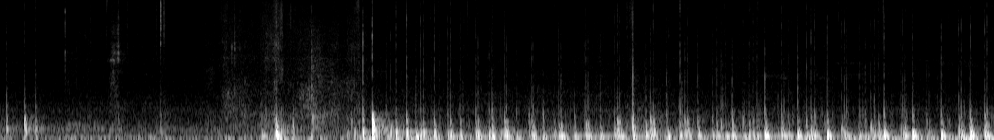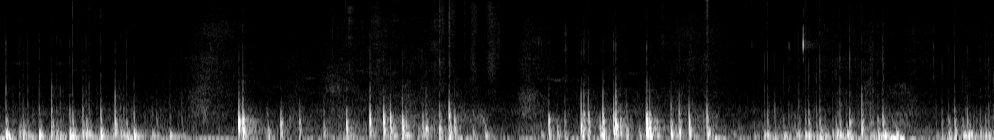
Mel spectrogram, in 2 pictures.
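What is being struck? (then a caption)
Whole bell pepper. A large, hollow, whole red bell pepper is held in one hand while fingertips and nails tap rapidly across its skin. The taps are soft, dull, low thuds with a slight hollow knock and almost no ring, running in a dense, uneven patter for the whole clip with a few sharper clicks standing out.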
